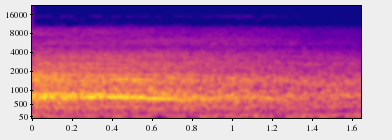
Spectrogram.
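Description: A large crowd of event spectators boos The Rock for arriving late, a dense, sustained roar of jeering voices with a steady, broad wash of noise throughout.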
